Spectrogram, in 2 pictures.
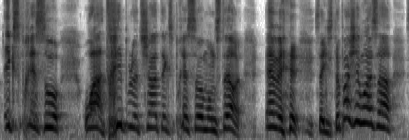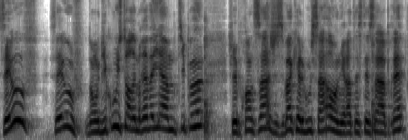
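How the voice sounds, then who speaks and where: A young man from France telling casual vlog stories in a hotel room, animated and swearing freely as he acts out the people he quotes. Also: high voice, moderate pace. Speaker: gaming vlogger.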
